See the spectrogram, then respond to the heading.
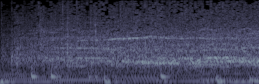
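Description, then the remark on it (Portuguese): A crowd claps steadily for a couple of seconds to welcome a guest on a show, a dense, even patter of many hands at a moderate, constant level, with faint murmuring voices underneath. “Uma salva de palmas para o professor Márcio.”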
